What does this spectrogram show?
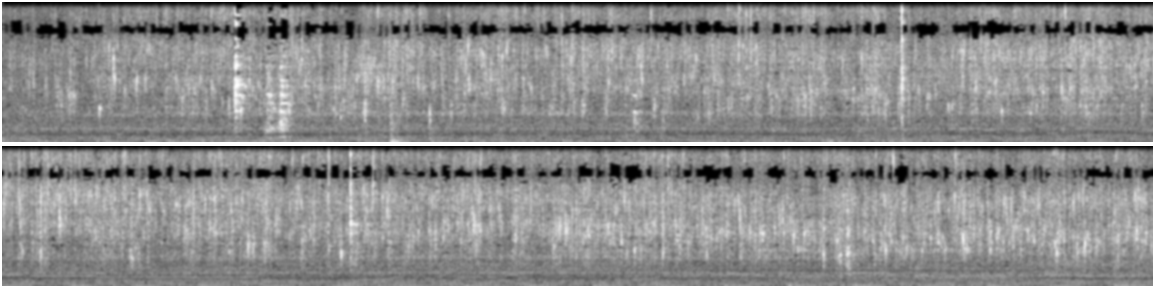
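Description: Breaded chicken tenders sizzling and crackling steadily as they shallow-fry in hot oil, with a few sharp clicks of metal tongs against the pan about two seconds in. Background music with a steady beat runs underneath.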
